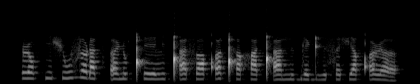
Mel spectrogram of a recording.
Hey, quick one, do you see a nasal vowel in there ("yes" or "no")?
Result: no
